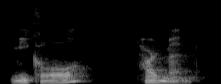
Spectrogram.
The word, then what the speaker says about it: Mecole Hardman: And my choice for his squad is Mecole Hardman. Not sure how that's how you pronounce it. – I think he nailed it.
